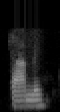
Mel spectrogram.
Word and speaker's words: Tommy: Tommy, T-O-M-M-Y, Lee, L-E-E, Golightly, G-O-L-I-G-H-T-L-Y.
